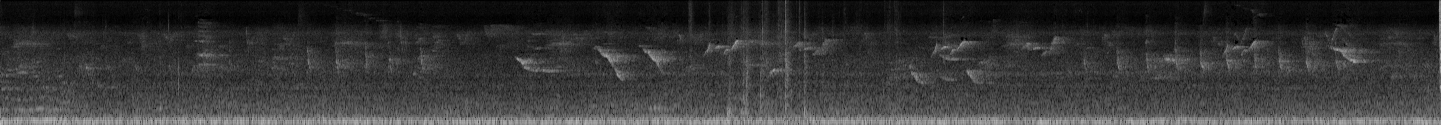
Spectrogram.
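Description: Small birds chirping, many short, quickly falling high calls repeated more often in the second half, over a steady low background rumble.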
